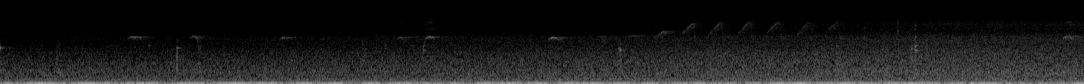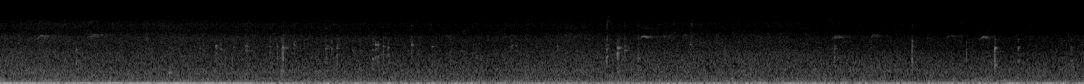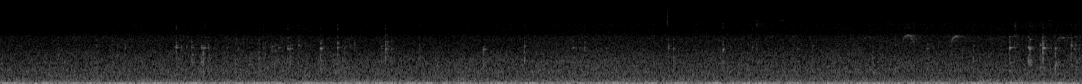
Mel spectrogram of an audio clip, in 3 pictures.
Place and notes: Takano Shrine, Rittō-shi, Shiga-ken, Japan - Takano Shrine on a Windy December Day
At Takano Shrine in Ritto City, Shiga Prefecture, Japan, we can hear wind blowing through high trees in the sacred grove; noisy aircraft, traffic, and other human sounds; several species of birds; and the clatter of wooden prayer tablets that hang near the main sanctuary.
December 2017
